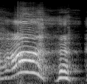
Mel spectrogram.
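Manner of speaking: high, loud incredulous huh; shouted high surprised huh. Retold or imitated. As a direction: bark out disbelief. Men react disbelieving.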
